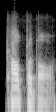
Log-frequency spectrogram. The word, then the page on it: culpable: American English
